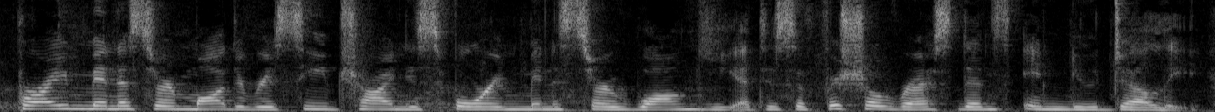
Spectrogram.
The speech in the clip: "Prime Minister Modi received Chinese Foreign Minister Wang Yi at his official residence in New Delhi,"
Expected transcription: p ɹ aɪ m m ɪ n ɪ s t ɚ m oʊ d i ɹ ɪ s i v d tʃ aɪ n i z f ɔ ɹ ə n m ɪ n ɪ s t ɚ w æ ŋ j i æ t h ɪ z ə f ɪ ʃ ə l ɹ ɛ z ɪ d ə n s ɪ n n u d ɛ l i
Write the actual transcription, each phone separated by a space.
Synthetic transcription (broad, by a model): p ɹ aɪ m m ɪ n ɪ s t ɚ m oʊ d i ɹ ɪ s i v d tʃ aɪ n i s f ɔ ɹ ə n m ɪ n ɪ s t ɚ w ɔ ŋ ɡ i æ t h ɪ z ə f ɪ ʃ ə l ɹ ɛ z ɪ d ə n s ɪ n n u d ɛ l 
